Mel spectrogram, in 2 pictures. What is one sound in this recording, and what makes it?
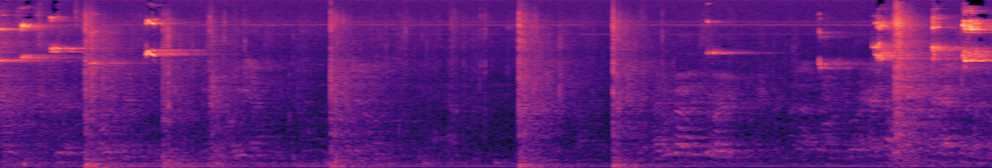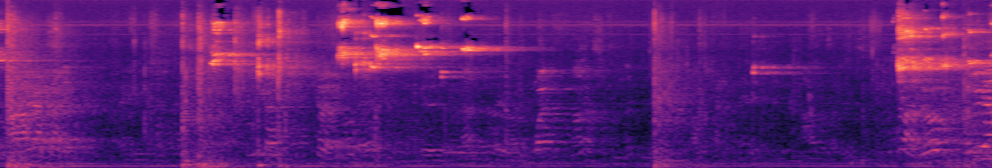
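A basketball bounces on a hardwood floor with sharp echoing thuds.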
